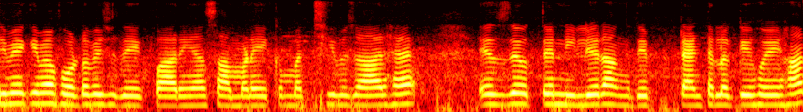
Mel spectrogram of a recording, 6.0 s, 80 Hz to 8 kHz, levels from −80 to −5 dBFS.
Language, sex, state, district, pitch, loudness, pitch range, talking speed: Punjabi, female, Delhi, New Delhi, 215 Hz, -17 LUFS, 205-225 Hz, 240 wpm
